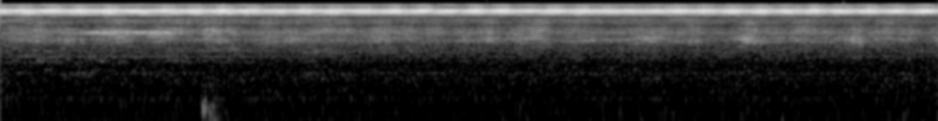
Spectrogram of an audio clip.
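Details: Crickets chirp through the night in a steady, high, ringing trill, with occasional softer lower chirps and one faint low thud near the start.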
